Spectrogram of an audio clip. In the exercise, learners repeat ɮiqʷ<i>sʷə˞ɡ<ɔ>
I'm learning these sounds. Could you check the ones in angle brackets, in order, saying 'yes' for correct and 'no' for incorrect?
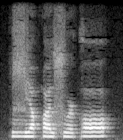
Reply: yes, yes

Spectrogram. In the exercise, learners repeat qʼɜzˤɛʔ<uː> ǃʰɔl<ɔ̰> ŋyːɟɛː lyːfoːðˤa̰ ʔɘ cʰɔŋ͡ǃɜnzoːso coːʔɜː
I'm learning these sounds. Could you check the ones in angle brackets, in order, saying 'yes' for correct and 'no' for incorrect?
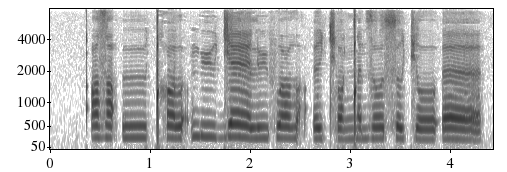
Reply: no, yes

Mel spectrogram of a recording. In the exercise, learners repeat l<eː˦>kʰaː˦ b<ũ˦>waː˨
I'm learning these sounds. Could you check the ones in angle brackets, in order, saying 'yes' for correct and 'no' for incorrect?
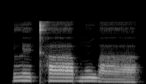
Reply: no, yes

